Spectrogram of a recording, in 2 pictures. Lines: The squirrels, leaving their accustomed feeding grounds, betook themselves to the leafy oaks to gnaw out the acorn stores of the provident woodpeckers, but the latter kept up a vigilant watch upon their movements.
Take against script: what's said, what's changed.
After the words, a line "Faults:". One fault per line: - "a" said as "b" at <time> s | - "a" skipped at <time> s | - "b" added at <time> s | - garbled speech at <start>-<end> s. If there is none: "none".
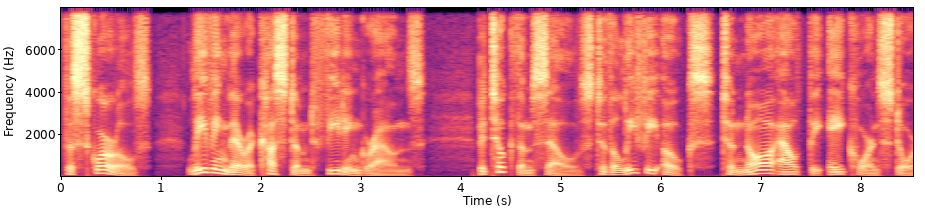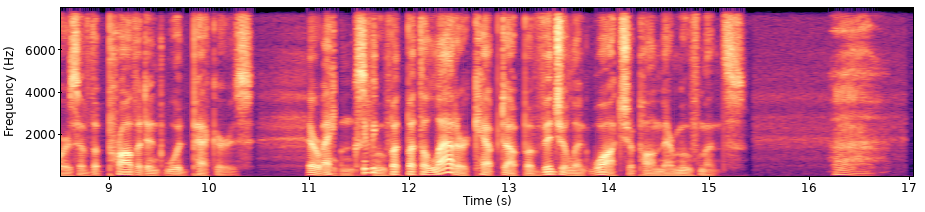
The squirrels, leaving their accustomed feeding grounds, betook themselves to the leafy oaks to gnaw out the acorn stores of the provident woodpeckers, [garbled] but the latter kept up a vigilant watch upon their movements.
Faults:
- garbled speech at 11.0-11.9 s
